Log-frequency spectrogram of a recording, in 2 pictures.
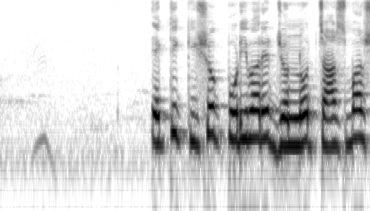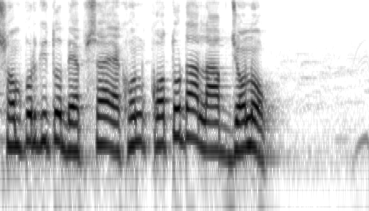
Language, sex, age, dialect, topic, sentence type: Bengali, male, 25-30, Standard Colloquial, agriculture, statement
